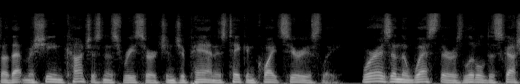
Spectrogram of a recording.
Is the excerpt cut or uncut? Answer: uncut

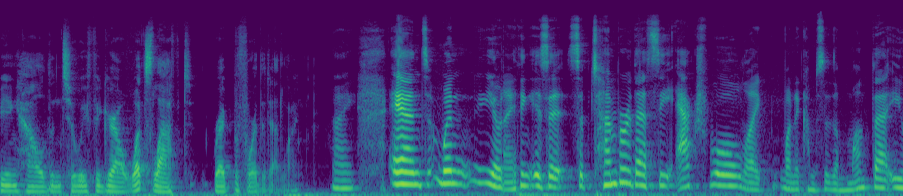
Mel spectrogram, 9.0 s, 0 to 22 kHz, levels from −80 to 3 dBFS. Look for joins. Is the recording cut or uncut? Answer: cut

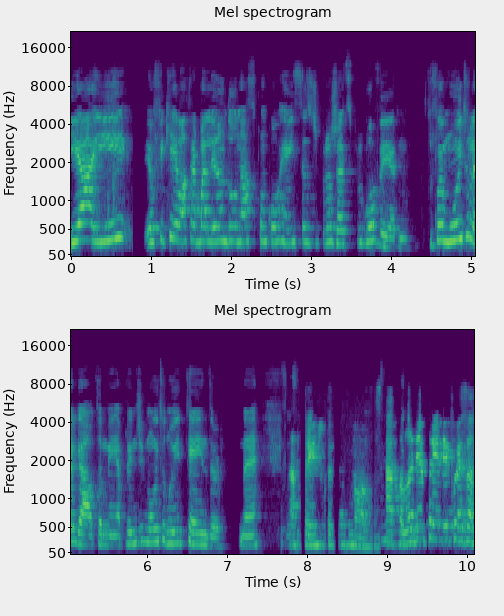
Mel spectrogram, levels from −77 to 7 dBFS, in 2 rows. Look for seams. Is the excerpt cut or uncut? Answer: cut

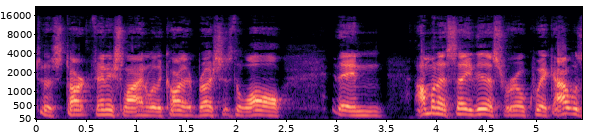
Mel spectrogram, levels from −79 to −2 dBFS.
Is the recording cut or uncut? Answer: uncut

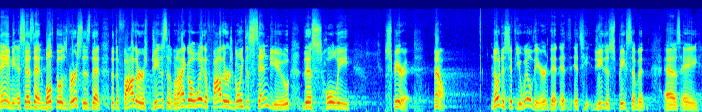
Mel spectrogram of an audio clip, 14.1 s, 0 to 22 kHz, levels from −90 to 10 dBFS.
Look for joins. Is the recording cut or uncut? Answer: uncut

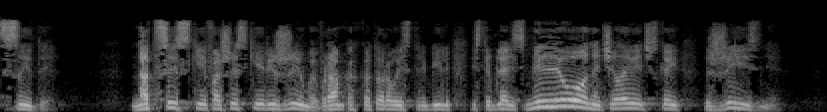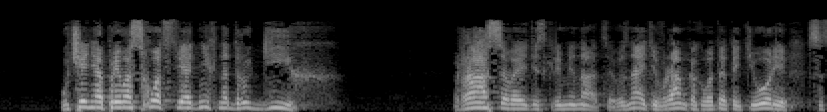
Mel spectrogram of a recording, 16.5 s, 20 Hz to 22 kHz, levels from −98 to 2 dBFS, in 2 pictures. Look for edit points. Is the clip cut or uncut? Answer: uncut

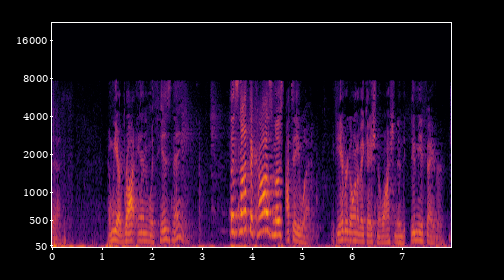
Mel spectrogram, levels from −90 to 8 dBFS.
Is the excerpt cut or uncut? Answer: cut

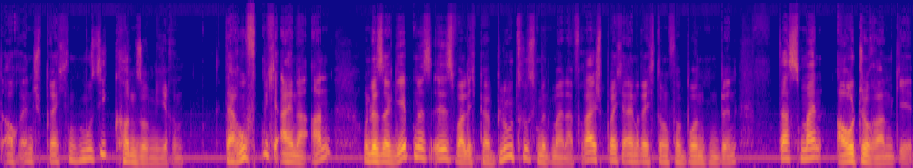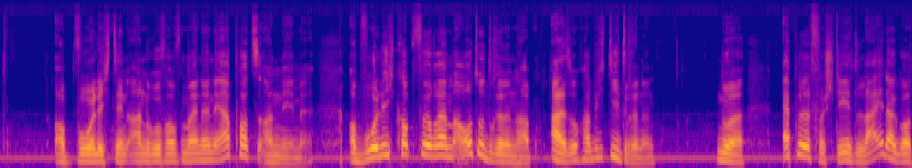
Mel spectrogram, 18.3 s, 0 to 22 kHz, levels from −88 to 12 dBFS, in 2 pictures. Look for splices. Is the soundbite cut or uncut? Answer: cut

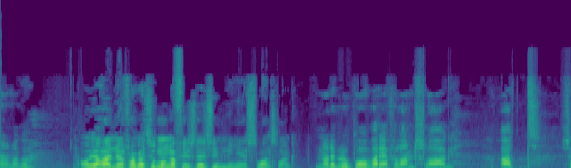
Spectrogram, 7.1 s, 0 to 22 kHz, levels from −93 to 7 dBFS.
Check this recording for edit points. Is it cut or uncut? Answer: cut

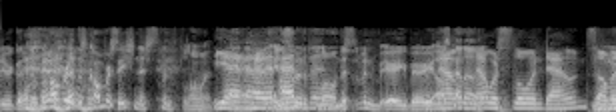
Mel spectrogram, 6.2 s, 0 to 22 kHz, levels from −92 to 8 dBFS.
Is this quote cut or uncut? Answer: uncut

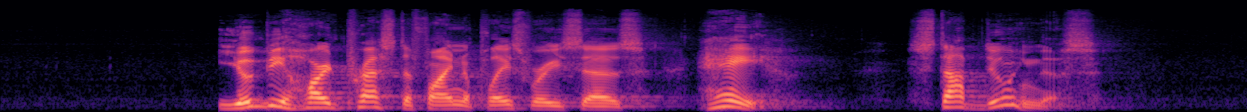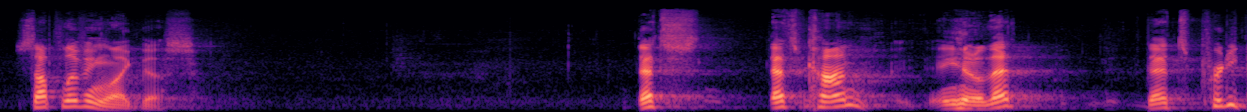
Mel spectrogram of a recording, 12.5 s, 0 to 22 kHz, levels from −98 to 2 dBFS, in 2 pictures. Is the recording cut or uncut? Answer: cut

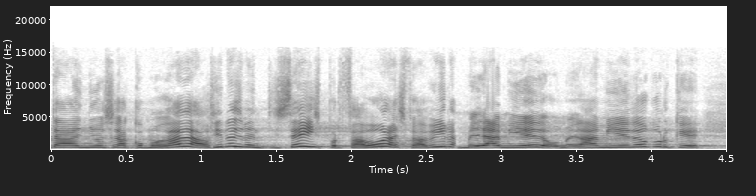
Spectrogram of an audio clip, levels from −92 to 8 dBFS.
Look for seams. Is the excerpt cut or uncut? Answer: cut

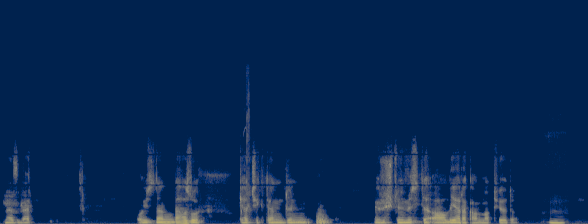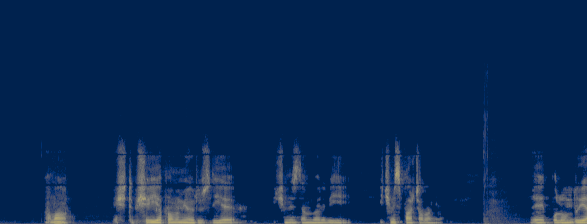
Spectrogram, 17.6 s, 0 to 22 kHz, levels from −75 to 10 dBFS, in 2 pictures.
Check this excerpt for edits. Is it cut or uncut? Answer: cut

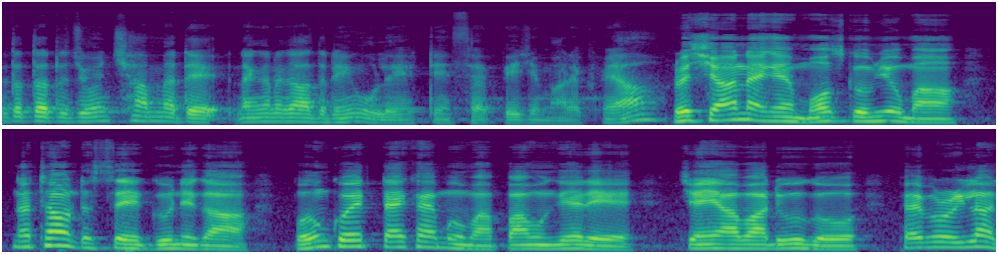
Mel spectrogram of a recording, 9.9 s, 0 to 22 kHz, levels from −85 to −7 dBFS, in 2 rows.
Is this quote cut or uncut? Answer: cut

